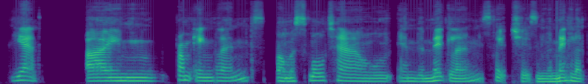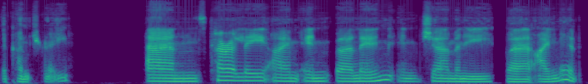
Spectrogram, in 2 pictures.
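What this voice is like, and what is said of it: Slight English accent. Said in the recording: “you have a bit of an accent”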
